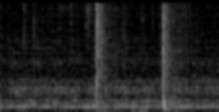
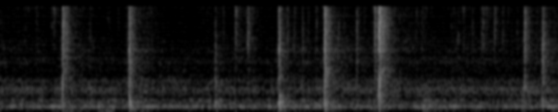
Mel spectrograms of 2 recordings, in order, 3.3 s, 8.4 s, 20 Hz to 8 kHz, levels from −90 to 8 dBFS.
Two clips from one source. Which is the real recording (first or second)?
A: first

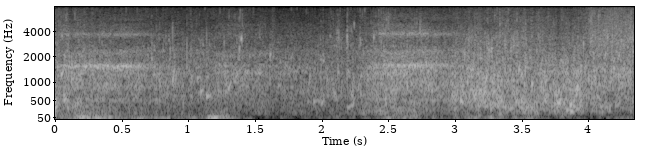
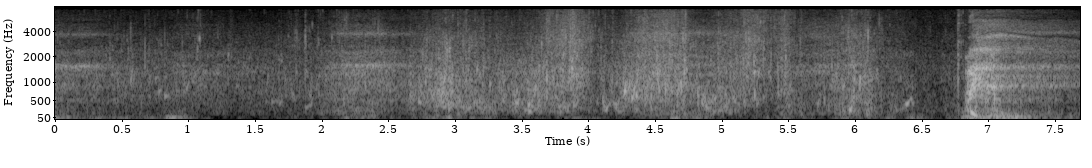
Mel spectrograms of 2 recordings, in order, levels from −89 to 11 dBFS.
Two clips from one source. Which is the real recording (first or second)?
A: second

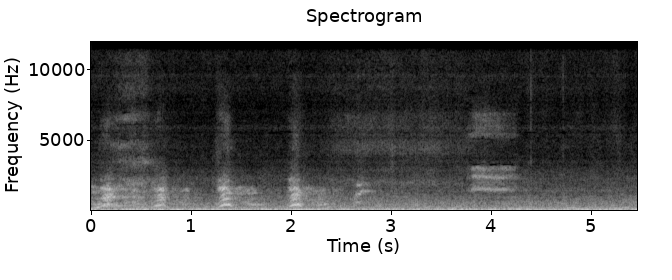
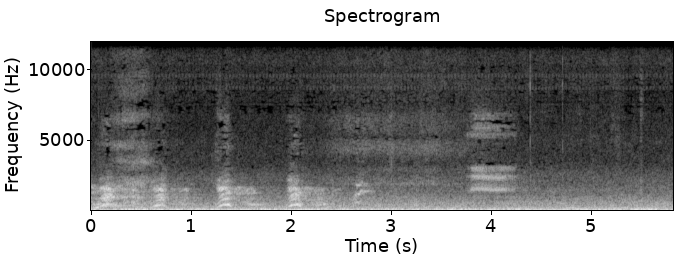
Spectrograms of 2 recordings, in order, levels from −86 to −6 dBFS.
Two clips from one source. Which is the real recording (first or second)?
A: second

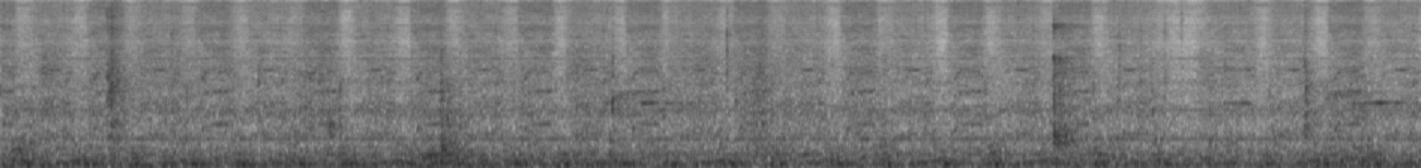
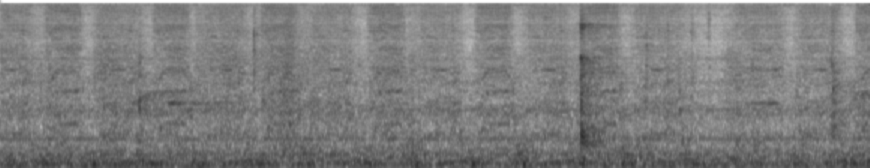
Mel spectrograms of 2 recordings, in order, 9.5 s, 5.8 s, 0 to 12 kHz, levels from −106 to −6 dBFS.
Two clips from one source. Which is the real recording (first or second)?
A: first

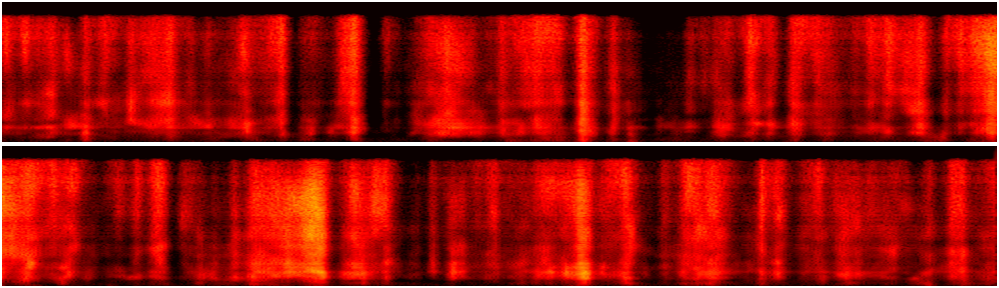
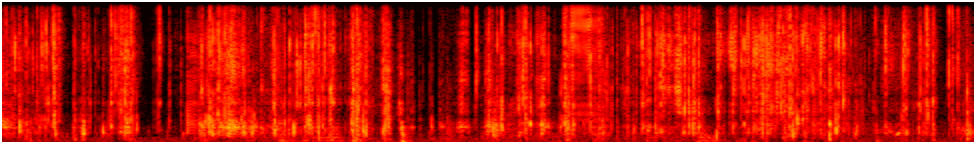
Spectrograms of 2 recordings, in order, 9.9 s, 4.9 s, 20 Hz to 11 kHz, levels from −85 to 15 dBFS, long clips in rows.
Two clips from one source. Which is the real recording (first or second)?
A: second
